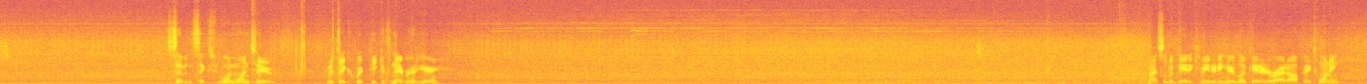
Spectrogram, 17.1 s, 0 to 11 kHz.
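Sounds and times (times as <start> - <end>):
distant road traffic hum: 0.0 - 17.0
low drone: 0.0 - 17.0.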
